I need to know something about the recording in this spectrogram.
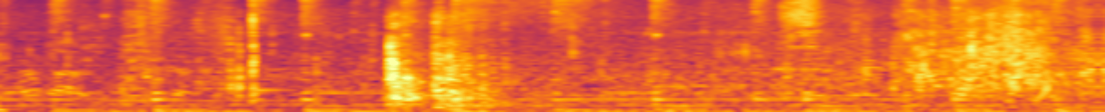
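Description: Background music with steady held notes, over a few short splashes of a net and pole moving through shallow pond water.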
